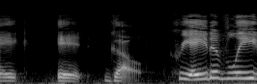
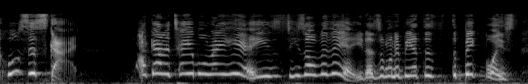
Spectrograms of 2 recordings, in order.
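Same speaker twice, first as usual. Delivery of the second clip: put-on much higher Italian-American accent, tough-guy swagger; Italian-American mobster accent, high and cocky; Joe Pesci Italian accent; 12 semitones higher than usual. Guest voices a rival at the table in an Italian-American accent. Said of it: "Why did I do an Italian accent?".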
